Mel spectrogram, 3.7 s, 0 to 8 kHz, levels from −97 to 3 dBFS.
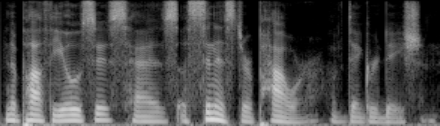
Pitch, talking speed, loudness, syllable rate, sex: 120 Hz, 130 wpm, -19 LUFS, 4.9 syllables/s, male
